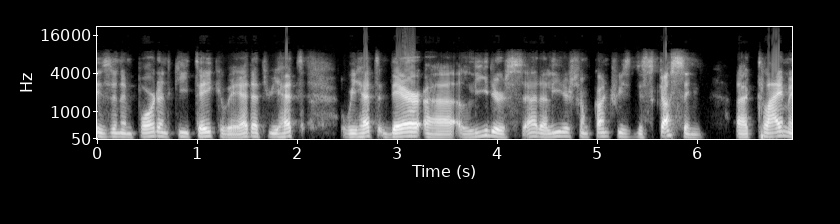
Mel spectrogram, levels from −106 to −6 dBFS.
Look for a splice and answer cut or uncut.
uncut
